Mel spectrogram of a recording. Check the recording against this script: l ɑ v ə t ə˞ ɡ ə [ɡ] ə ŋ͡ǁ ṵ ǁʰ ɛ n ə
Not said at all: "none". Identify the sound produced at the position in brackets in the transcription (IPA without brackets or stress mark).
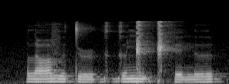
ɡ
